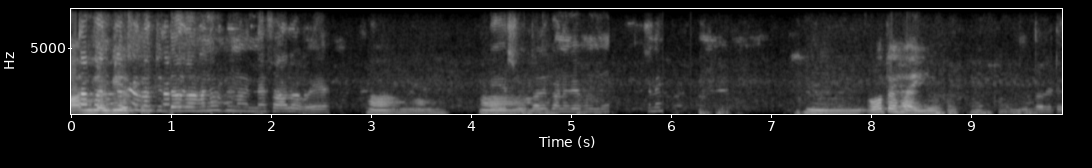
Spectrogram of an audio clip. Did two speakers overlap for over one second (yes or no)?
no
